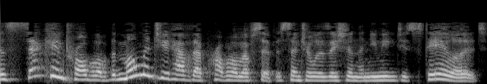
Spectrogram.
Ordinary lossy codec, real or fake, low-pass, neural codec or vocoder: MP3, 32 kbps; fake; 7.2 kHz; codec, 16 kHz in and 24 kHz out, 0.4 kbps, LongCat-Audio-Codec, fine tuned four codebook decoder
